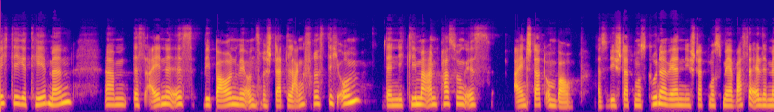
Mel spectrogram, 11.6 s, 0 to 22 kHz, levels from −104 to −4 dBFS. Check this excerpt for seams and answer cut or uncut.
uncut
